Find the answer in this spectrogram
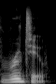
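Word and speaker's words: Räty: R A T Y last name is pronounced Rutu.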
